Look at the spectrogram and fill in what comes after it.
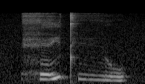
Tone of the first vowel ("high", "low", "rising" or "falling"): rising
